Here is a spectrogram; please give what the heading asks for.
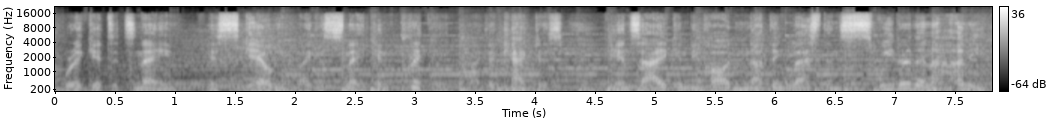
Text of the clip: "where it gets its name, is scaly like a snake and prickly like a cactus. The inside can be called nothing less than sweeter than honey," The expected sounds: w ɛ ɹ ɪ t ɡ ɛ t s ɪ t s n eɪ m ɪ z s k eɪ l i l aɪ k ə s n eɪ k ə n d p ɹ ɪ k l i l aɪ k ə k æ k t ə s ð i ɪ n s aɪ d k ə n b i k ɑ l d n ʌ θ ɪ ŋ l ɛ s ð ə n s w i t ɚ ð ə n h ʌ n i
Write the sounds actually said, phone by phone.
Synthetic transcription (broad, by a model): w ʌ ɹ ɪ t ɡ ɛ t s ɪ t s n eɪ m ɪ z s k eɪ l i l aɪ k ə s n eɪ k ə n p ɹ ɪ k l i l aɪ k ə k æ k t ə s ð i ɪ n s aɪ d k ə n b i k ɑ l d n ʌ θ ɪ ŋ l ɛ s ð ə n s w i t ɚ ð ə n h ʌ n i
